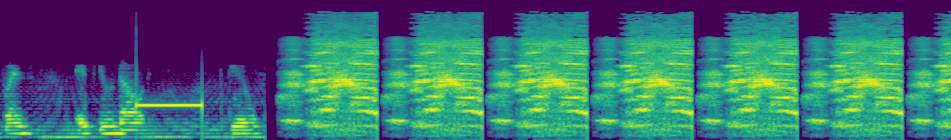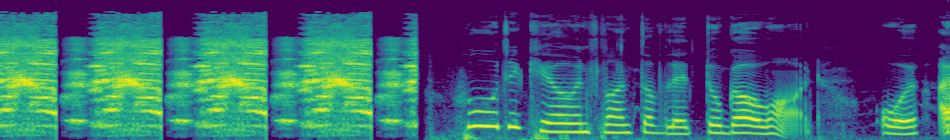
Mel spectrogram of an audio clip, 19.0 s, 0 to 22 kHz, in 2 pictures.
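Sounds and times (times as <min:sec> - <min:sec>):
looped crying: 0:02.8 - 0:13.8.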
